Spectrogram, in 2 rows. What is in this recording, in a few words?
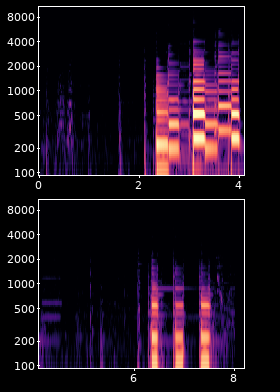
Am60 GTR impro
